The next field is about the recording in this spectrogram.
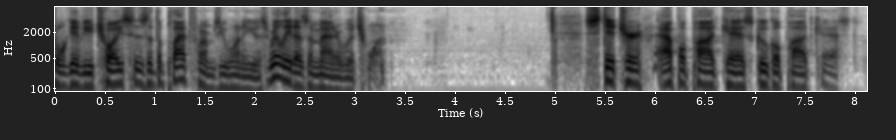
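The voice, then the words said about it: Voice starting to give out. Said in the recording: “I can tell I'm starting to lose my voice a bit here”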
